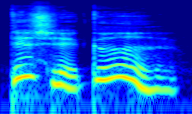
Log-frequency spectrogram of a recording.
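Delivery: high, slow exaggerated savoring; drawn-out relish over a drink. Real, not acted.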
